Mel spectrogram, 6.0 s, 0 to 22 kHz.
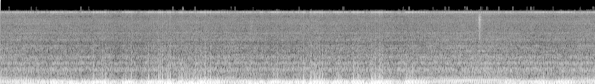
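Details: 2001 Mitsubishi Eclipse GT petrol engine idles low and uneven at cold start, rumble wavering and stumbling; idles normally once warmed up.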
